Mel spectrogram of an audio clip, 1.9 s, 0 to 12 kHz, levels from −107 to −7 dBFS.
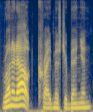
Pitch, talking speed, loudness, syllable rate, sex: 155 Hz, 190 wpm, -16 LUFS, 4.2 syllables/s, male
